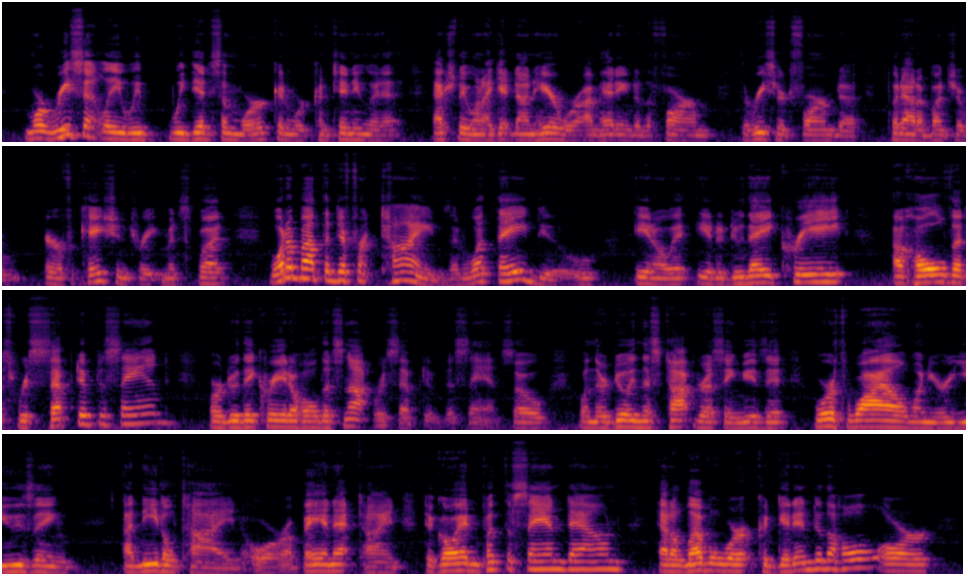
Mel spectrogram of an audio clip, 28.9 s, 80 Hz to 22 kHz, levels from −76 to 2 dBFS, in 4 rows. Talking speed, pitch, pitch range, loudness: 225 wpm, 140 Hz, 125-155 Hz, -27 LUFS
